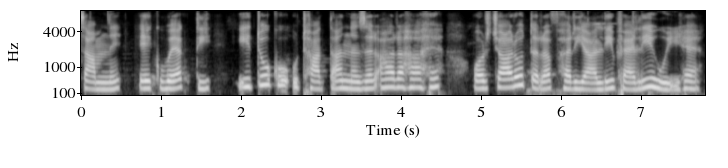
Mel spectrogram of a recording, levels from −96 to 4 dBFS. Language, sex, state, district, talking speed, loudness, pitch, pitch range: Hindi, female, Jharkhand, Garhwa, 130 wpm, -14 LUFS, 220 Hz, 210-250 Hz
